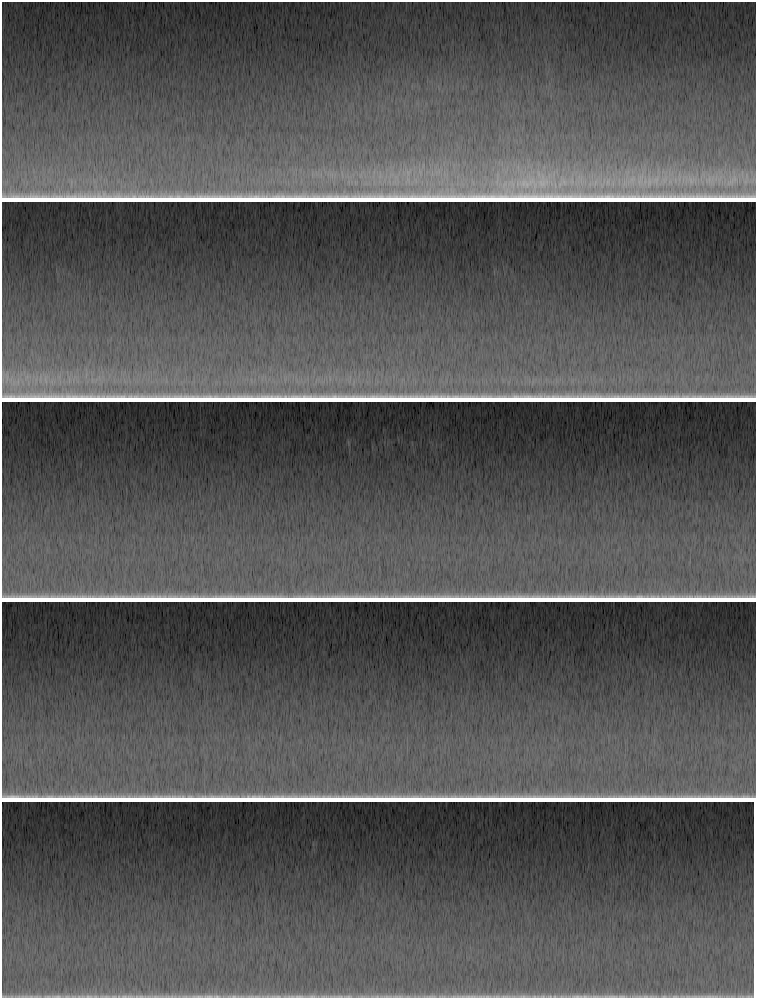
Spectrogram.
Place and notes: Ankaran, Slovenia - border area
winds through poplar tree, cars and motorbikes traffic, no stopping, no brakes, no driving off, just abandoned houses with already visible decay ... everything seemingly fluid nowadays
